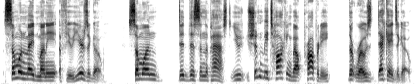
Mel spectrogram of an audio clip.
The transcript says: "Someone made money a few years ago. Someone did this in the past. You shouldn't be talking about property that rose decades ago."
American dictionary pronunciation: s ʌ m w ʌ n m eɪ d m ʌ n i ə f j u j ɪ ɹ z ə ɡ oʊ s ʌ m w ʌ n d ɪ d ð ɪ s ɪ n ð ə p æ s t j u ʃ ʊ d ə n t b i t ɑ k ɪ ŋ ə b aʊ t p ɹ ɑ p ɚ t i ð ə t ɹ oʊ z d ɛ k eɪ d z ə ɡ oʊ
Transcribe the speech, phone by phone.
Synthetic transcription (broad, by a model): s ʌ m w ʌ n m eɪ d m ʌ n i ə f j u j ɪ ɹ z ə ɡ oʊ s ʌ m w ʌ n d ɪ d ð ɪ s ɪ n ð ə p æ s t j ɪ ʃ ʊ d n b i t ɑ k ɪ ŋ ə b aʊ t p ɹ ɑ p ɚ t i ð ə t ɹ oʊ z d ɛ k eɪ d z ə ɡ oʊ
